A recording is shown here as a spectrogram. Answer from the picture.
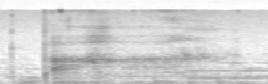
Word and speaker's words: Baja: so that's also maybe all California is it's pronounced Baja oh it's a part of Mexico oh this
